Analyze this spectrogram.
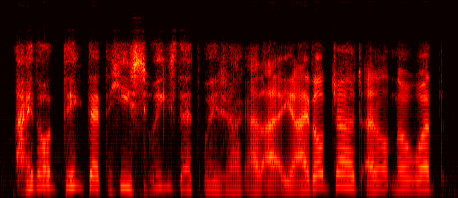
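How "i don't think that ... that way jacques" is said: whisper, much higher. Player character speaks aside to a companion at a shop counter, whispering. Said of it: "I whisper to Jacques".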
